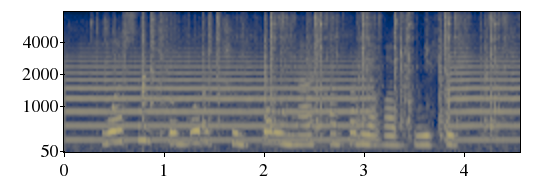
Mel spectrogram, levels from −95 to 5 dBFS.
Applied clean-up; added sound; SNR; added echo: none; Coin (dropping) + Trumpet; 0 dB; none.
